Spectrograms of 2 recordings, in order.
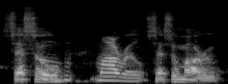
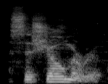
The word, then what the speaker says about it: Sesshomaru: You put the Say wrong that one more time. emphasis on the wrong syllable. Say that one more time. Okay, hold on. You say it your way. Say it the way you said it. Sesshomaru. It's Sesshomaru. Sesshomaru. There you go.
